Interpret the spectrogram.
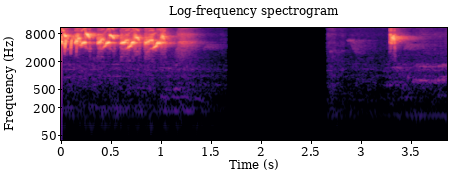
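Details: Crimson sunbird (sogon) song used as training material for caged birds: a burst of high, tumbling, squeaky twitters lasting about a second, a long pause, then a single sharp chip with faint low hum.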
